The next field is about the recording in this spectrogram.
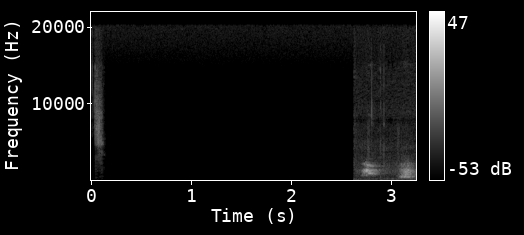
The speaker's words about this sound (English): I love how my dogs really enhance my audio right there. Oh we yes, I, I can hear it. we could just we could just start an ASMR channel with just dogs. oh yes, we totally can.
